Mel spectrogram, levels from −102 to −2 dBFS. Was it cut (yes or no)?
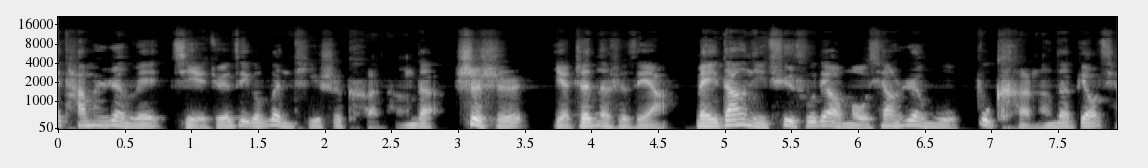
yes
